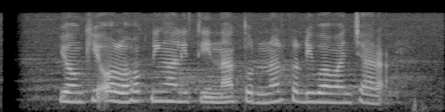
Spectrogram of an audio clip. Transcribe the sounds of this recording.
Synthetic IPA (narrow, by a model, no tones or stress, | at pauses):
jɔŋkiʔɔlɔɦɔk̚niŋalit̪inat̪urnərkɨrdiwawaɲt͡ʃaɾa̰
